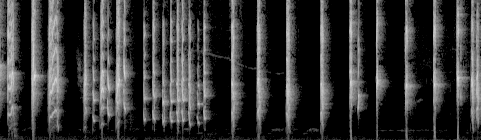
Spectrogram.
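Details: Long-tailed shrike song crowded with wild-bird imitations: a fast chattering trill of high notes in the middle, framed by loud separate chips spaced about every half second.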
